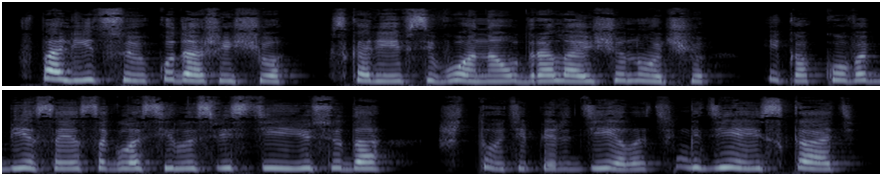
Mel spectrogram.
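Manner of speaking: loud, high, rushed with panic; words tumbling out in a panic; panicked. A narrator's reading. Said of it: "нотки паники".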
